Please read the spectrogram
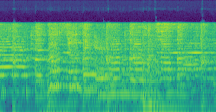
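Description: Live reggae band playing, with a deep pulsing bass line and guitar.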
